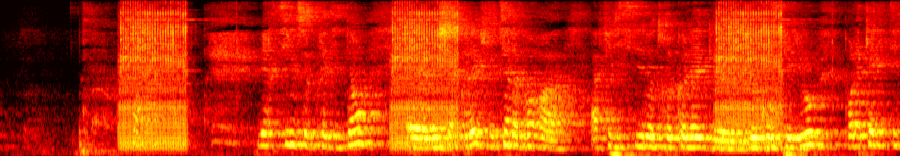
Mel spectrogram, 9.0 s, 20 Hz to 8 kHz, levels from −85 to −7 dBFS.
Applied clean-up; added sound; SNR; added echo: none; Tools; 4 dB; reverberation time 1.0 s.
